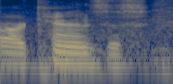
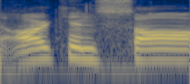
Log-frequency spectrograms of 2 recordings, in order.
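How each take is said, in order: First: "Arkansas" said ar-KAN-sus; spelling pronunciation. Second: "Arkansas" said AR-kan-saw; usual pronunciation. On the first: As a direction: say "Arkansas" like "Kansas" with "Ar" before it. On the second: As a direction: end "Arkansas" in "saw", silent final s. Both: Shown as a demonstration. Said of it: "Y'all gotta clear that up".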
